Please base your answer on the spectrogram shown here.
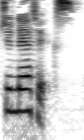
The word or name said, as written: genetics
